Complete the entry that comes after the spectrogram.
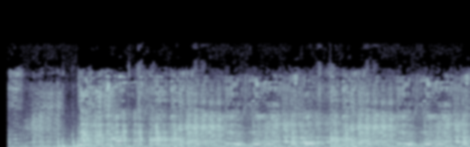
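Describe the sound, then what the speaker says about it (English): A goat bleats in a children's alphabet phonics song, a few wavering bleats standing out over a bright musical backing. "G for goat."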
